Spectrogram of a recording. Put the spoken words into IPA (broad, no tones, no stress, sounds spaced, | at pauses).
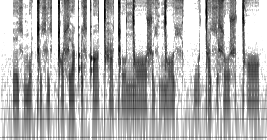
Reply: eː ç m o ǁ ɪ ç ɾ ɪ ç ǁ ɔ ɬ ɪː qʼ i ç qʼ ɔ ǀʰ a ǁ oː ŋ͡ǀ ɔː s ɔ ç ŋ͡ǀ ɔ ç | w o ǀ a ç ɪ ɬ oː s ʊ ǀʰ ɔ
